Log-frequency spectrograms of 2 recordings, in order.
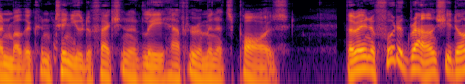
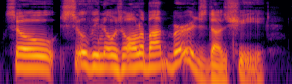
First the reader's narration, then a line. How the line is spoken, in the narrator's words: he exclaimed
